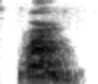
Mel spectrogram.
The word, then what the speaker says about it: run: Por ejemplo, nosotros decíamos el verbo correr, run. Es un sonido schwa también, míralo.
